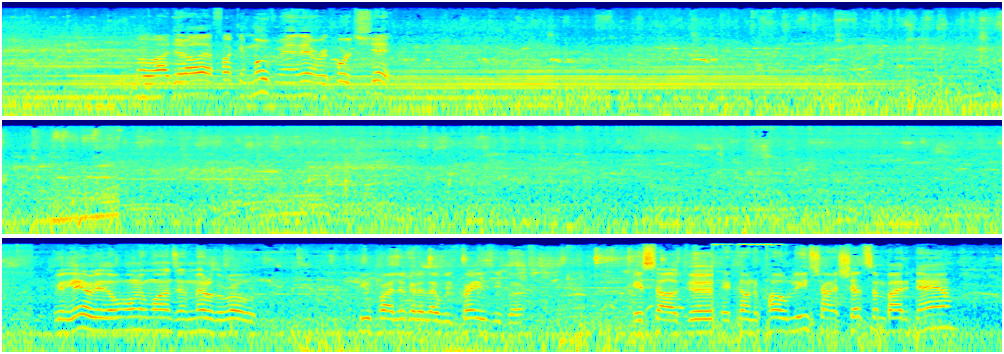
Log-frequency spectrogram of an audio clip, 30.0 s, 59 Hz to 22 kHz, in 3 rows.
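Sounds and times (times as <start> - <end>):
car engine revving: 0.0 - 27.8
car engines passing: 0.0 - 30.0
crowd voices: 1.0 - 30.0
music: 1.5 - 30.0.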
